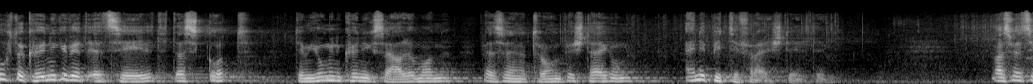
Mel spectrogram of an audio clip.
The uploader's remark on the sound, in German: Mitschnitt des Rede vom 22.9.2011 im deutschen Bundestag.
